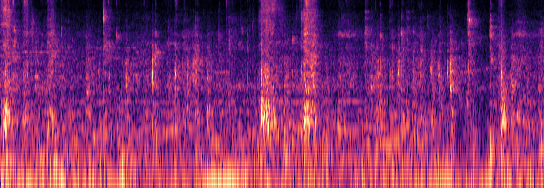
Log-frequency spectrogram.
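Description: Close-up eating sounds of boiled dumplings being bitten and chewed, with small clicks of chopsticks against a glass dipping bowl. Two louder wet bites stand out about five and six seconds in.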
